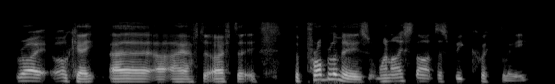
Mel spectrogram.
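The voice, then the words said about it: Welsh accent. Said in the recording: “the Welsh accent”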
